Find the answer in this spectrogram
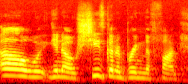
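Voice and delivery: ordinary talk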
